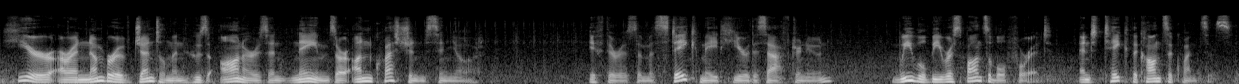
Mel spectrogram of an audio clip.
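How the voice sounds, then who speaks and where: Man acting a low-voiced, courteous gentleman caballero. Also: animated, a little hiss or hum, close to an everyday voice. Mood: calm defiance. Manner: formal, measured, polite. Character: courteous, firm gentleman caballero, calmly defiant. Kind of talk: dramatized audiobook reading.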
